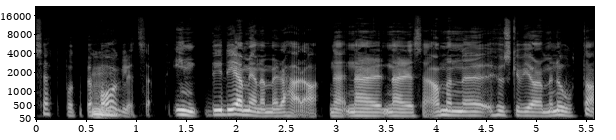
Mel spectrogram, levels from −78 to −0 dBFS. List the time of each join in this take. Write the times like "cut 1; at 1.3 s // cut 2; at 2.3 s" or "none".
cut 1; at 2.9 s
